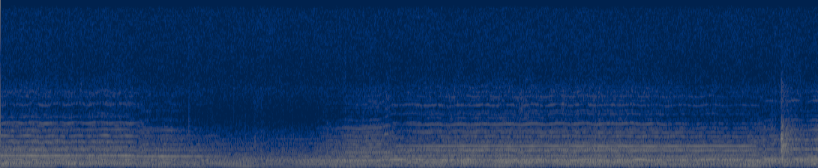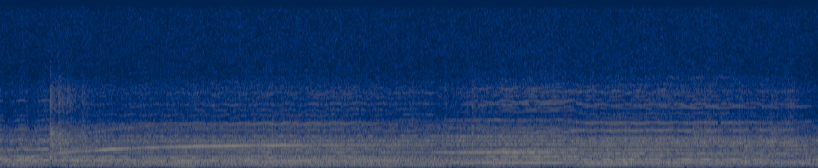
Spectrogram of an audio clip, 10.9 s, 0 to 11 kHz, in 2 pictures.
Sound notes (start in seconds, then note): 5.1 machine whirring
